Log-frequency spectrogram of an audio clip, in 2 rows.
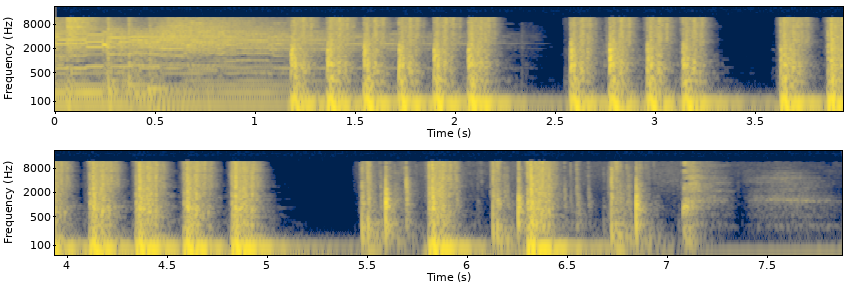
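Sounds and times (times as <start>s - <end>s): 
rapid forceful knocking on a door: 1.2s - 7.2s.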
